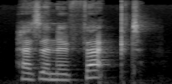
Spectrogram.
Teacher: has 和后面的 an 做连读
